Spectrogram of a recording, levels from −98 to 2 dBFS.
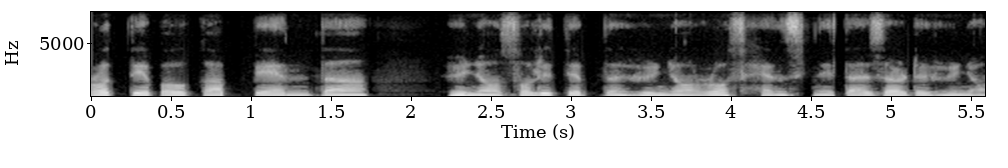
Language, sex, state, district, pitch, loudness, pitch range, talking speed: Rengma, female, Nagaland, Kohima, 130 Hz, -19 LUFS, 125-135 Hz, 170 wpm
